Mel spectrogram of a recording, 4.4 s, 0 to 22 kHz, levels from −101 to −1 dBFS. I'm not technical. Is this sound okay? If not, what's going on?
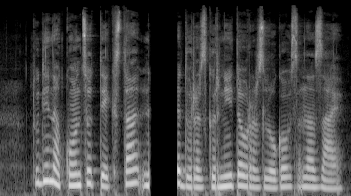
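No. An audio dropout to silence runs from 1.87 to 2.22 s, right after "na koncu teksta": the input likely disconnected, leaving 0.35 seconds of dead silence.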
